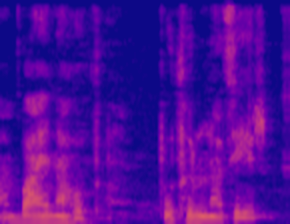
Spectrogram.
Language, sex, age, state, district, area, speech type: Bengali, female, 60+, West Bengal, Uttar Dinajpur, urban, spontaneous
